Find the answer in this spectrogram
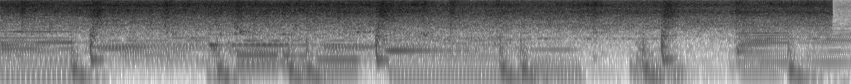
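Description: Kitchen faucet running, a steady hiss of water pouring into a pan in the sink, over background music.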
